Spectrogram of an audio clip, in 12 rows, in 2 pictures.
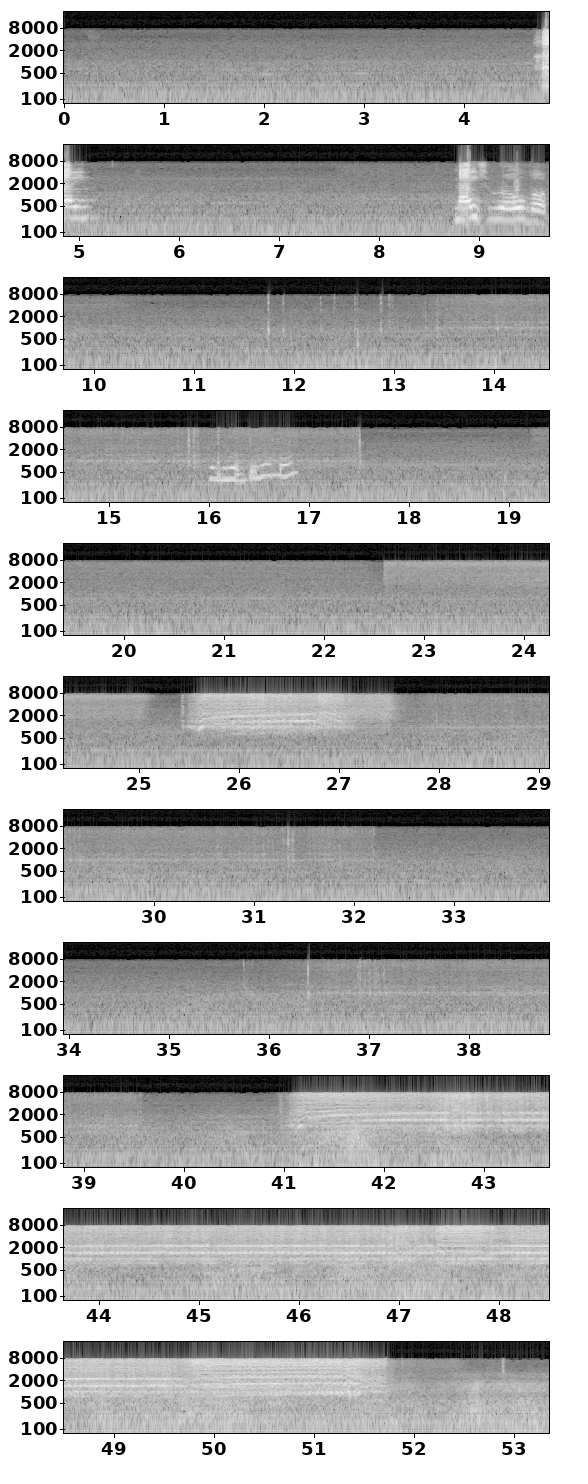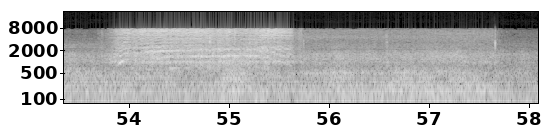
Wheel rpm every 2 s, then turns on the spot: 0, 0, 0, 0, 0, 0, 0, 20, 20, 0, 0, 0, 20, 90, 20, 20, 0, 0, 30, 20, 60, 190, 200, 200, 200, 160, 10, 130, 10.
14-18 26-32 36-40 56-58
